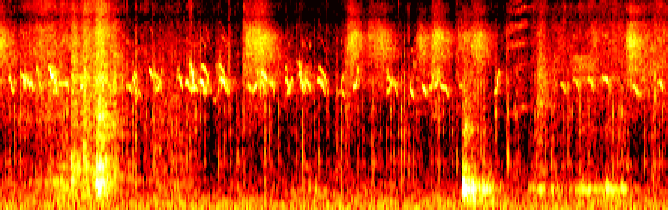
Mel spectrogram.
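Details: Newly hatched chicks giving clear, high, slurred peeps in quick series, pausing briefly, interrupted by two louder low thumps.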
